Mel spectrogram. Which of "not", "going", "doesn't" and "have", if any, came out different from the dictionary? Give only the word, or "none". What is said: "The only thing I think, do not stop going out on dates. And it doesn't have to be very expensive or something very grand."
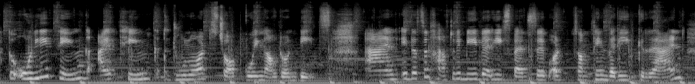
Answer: have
